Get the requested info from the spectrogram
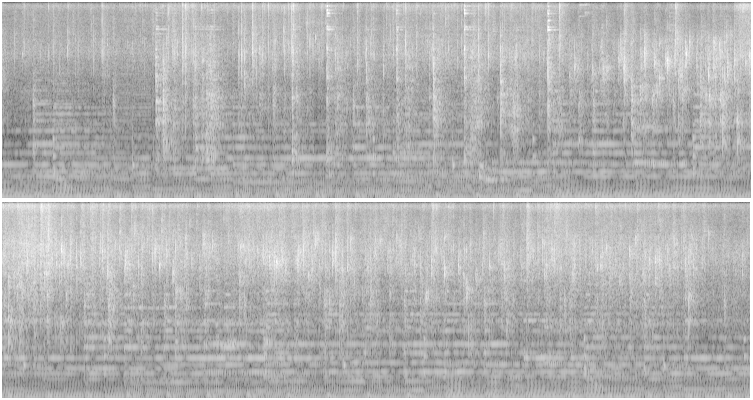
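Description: Curry leaves and coconut pieces frying in oil in a black pot, sizzling steadily while a steel spoon stirs and knocks against the pot. The sizzle gets louder about halfway through.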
